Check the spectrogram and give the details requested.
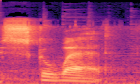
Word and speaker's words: squared: So for spelling and pronunciation, squared might be difficult because of this QU. It's a K sound, so you think C or K, but it's a QU, squared.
